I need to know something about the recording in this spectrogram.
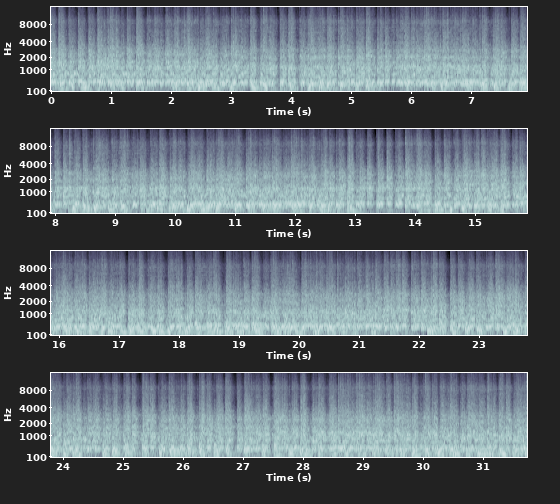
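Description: A wedding band of large barrel drums (dhol), beaten with sticks in a fast, dense, unbroken rhythm, with a steady pitched tone sounding over the drumming.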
